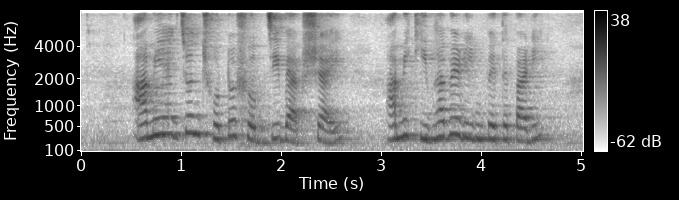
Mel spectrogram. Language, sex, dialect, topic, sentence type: Bengali, female, Northern/Varendri, banking, question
